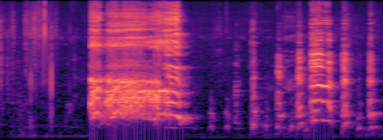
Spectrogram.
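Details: Aseel (Asil) rooster crowing: one loud, harsh, sustained crow lasting about a second, then a string of quieter rhythmic clucks that rise and fall.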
